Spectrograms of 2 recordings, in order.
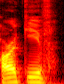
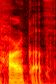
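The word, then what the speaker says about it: Kharkiv: the city of harkov i mean it's harkief right here because the ukrainians pronounce it harkeef i believe the majority of the people there speaks russian though so actually you can call it harkov well anyway russia's plan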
